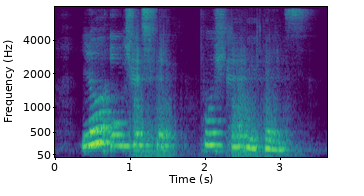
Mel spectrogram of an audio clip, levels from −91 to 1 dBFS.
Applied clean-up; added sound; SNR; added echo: neural separator model SepFormer DNS4.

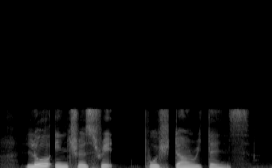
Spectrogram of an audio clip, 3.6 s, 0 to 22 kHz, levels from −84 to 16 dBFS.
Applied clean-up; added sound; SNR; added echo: none; none; none; none.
